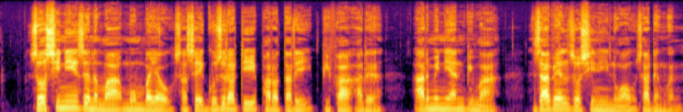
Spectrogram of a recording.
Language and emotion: Bodo, neutral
